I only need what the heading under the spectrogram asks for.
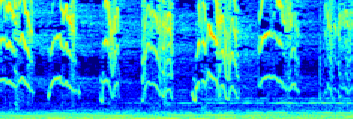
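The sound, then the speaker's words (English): A rat squeals in a church nave in a rapid series of shrill, high-pitched chirps, about six or seven sharp, rising-and-falling squeaks in quick succession over a low background hum. “The rat's squeals echoed through the nave, reverberated in the aisles, and were cut short with the soft crunch of delicate bones.”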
